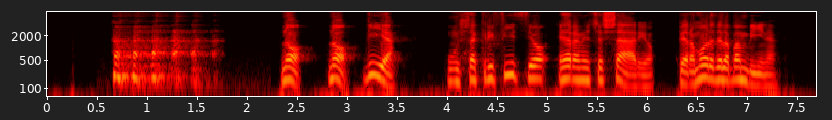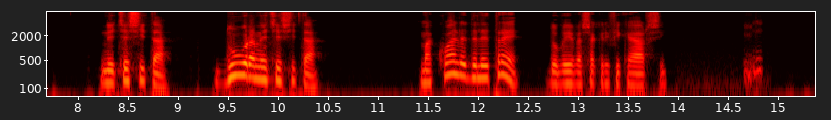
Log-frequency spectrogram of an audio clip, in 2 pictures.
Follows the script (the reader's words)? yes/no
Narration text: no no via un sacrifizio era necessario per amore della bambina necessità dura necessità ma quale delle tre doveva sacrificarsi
yes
